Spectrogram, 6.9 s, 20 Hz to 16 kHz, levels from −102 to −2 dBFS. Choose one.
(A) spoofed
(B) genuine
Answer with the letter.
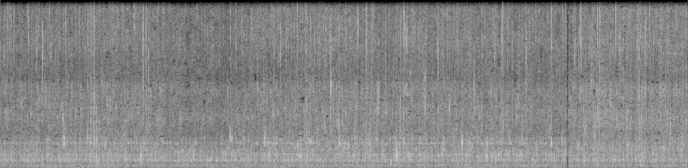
B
